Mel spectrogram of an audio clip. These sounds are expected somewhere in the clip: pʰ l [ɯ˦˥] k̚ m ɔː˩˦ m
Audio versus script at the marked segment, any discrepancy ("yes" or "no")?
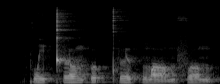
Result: yes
